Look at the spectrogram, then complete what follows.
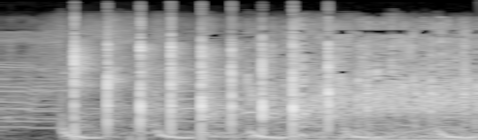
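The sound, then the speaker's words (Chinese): A quick burst of hand clapping by a person applauding themselves, about ten sharp claps in a steady rhythm that blur into a denser patter toward the end, with no voices. “突然发现做个节目好心酸，掌声还要自带。”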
